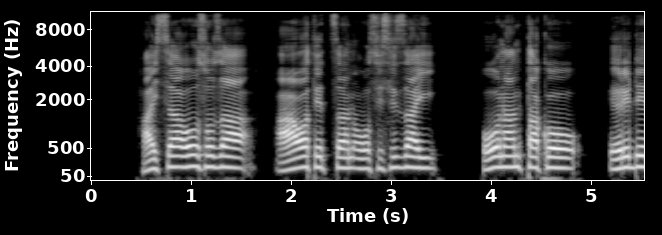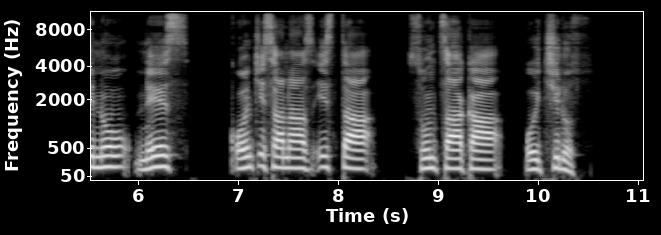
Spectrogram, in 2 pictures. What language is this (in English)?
Gamo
